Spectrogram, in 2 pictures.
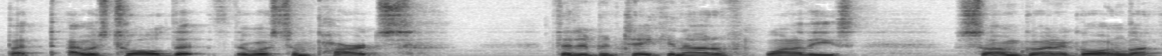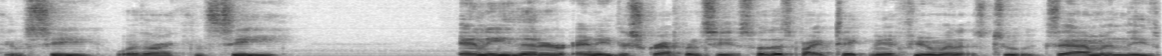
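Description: A man's voice: mid-range voice, fairly even intonation, brisk, breathy edge. A middle-aged man giving a casual, conversational hands-on repair commentary, explaining as he works at an indoor bench. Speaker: repair video host. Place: indoor workbench. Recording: noisy room recording.

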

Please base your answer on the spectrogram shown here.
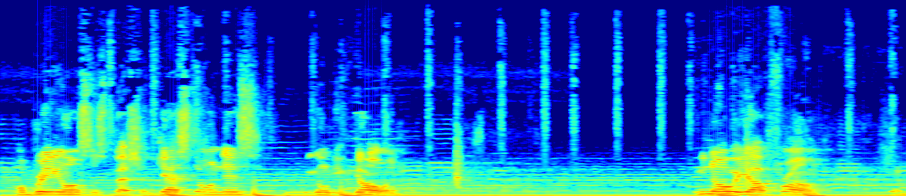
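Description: Hoarse man, thirties, livestream host, loose chatty talk, webcam in a small room, faint music behind. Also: a little high. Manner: loose, chatty, greets viewers by name. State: hoarse, losing his voice. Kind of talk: casual livestream chat.

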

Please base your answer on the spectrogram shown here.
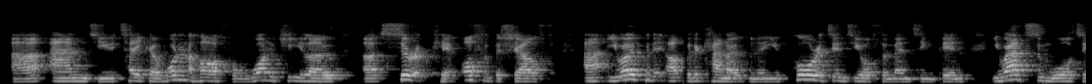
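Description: A man's voice: a little high, a bit bright. A middle-aged man, a brewery owner giving a casual, rambling webinar talk from home over a video call. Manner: rambling, chuckling, many ums and restarts. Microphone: video call microphone. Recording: echoey room, dull video call audio.

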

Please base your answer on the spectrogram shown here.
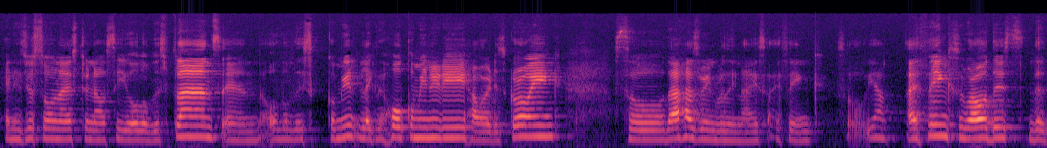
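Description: A woman's voice: on the high side, a little mellow. A young woman from Mexico, hosting a casual Q&A on her sofa and laughing often. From Mexico, raised partly in Canada. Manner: chatty, laughs often, many restarts. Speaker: channel host. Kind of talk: casual Q&A chat. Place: living room sofa, indoors. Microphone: camera a few feet away.

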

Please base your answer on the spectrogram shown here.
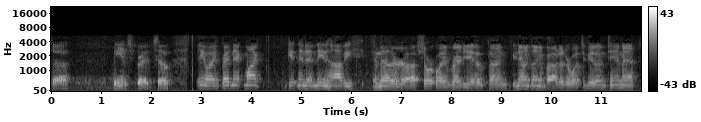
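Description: A middle-aged man talking casually and haltingly in a plainspoken way, as if showing a gadget on a home video. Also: lowish voice. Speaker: amateur vlogger, radio hobbyist. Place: small indoor room, kitchen-like. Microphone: handheld camera at arm's length. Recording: dull lo-fi camera audio, clear noise.

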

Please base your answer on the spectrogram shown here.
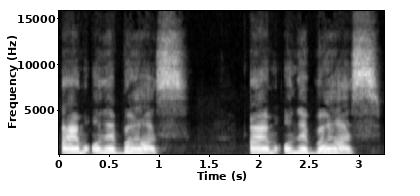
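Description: A woman teacher repeating short phrases slowly and carefully in a repetition drill. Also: a little high, lively intonation, a little mellow, no echo. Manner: repeats each phrase three times, carefully.

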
